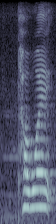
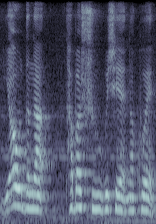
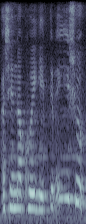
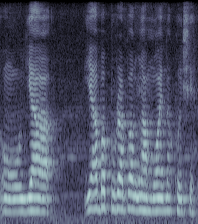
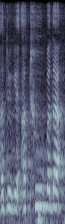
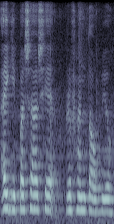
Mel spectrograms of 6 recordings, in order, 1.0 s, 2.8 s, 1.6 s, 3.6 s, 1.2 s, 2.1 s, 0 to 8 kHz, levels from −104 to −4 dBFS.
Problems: background sounds at intervals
